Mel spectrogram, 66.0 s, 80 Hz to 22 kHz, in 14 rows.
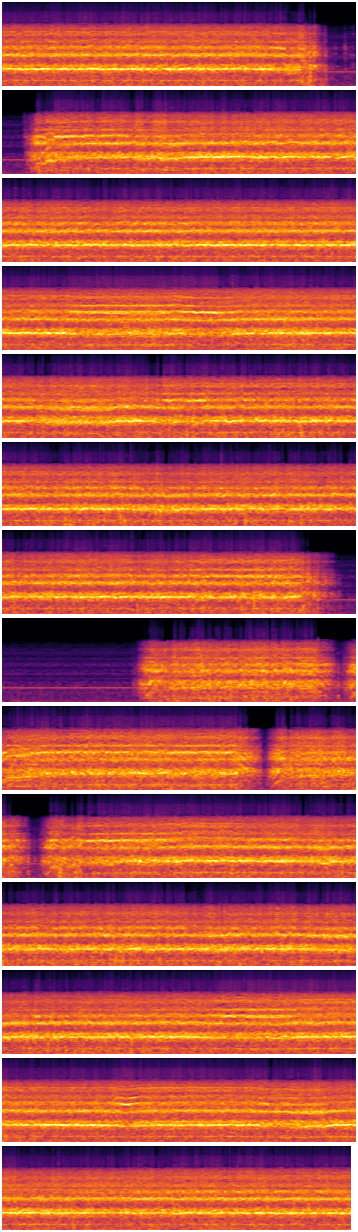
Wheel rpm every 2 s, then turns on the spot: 240, 220, 100, 220, 230, 230, 240, 220, 220, 230, 220, 230, 230, 230, 230, 220, 50, 90, 150, 200, 150, 140, 220, 230, 230, 220, 230, 230, 230, 230, 230, 230, 230.
36-38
